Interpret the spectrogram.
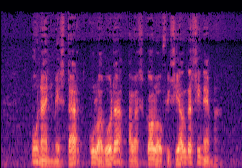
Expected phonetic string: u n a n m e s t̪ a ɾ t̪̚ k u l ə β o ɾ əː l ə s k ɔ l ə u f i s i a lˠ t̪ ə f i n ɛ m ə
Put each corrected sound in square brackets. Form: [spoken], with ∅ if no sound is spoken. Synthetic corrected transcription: u n a [ɲ] m e s t̪ a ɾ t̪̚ k u l ə β o ɾ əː l ə s k ɔ l ə u f i s i a lˠ [d̪] ə [s] i n ɛ m ə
